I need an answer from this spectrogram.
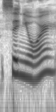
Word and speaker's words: Signore: how do you say your last name seor Senor it's like Mis an Italian it makes no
